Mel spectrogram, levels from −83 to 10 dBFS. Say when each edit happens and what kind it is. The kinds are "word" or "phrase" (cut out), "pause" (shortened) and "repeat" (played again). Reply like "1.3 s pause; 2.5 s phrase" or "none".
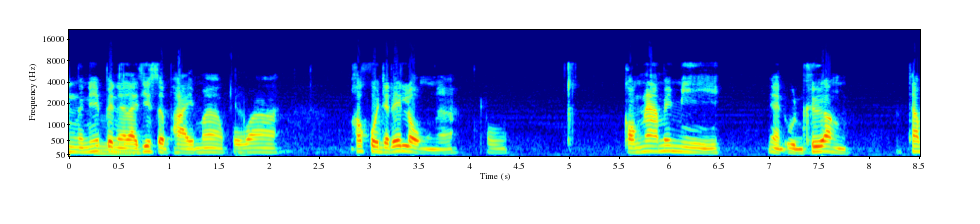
none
